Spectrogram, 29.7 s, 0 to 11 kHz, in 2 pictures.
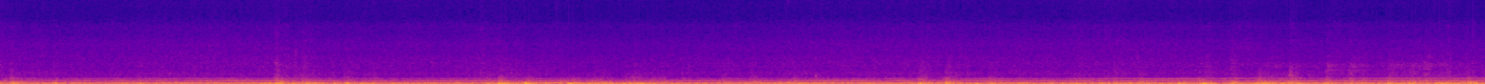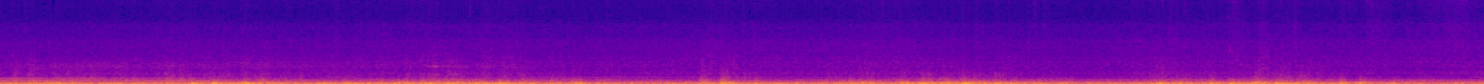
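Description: Cabin ride noise of a Taiwan Railway EMU900 electric multiple unit under way: a steady low rumble of wheels on rail with occasional faint knocks. Two thin whining tones from the traction drive drift slowly in pitch.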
